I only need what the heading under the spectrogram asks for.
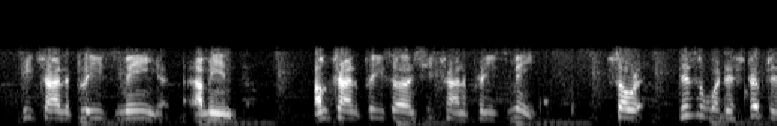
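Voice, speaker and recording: This is a man with a high pitch. His intonation is lively. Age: 70s. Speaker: pastor. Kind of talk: bible study discussion. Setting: phone call.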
